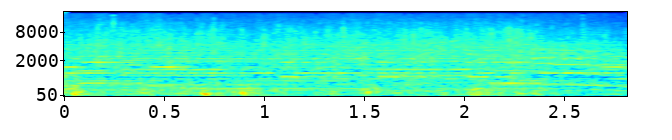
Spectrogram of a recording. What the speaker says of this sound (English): It began to rain, adding to both sides' discomfort.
